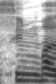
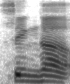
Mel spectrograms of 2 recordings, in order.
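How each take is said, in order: First: The nasal is a full m with closed lips. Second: The nasal is made without closing the lips. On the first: The speaker calls it wrong. "सिम्हा नहीं होता" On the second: The speaker calls it right. "होठ को चिपकाना नहीं है"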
